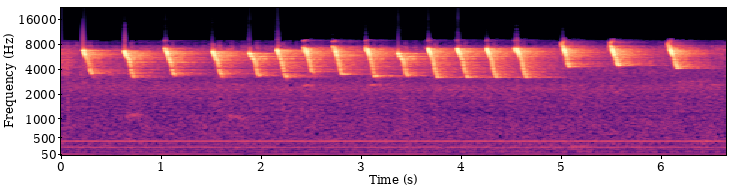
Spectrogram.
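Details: Courting male saffron finch recorded in nature before daybreak: a loud, steady series of sharp, high chips sweeping downward, each given about every third of a second. A constant low hum lies beneath.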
